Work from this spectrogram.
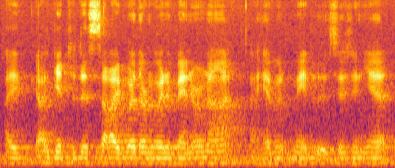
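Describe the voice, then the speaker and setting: A man speaking candidly to a meeting of caregivers, hesitant, with many pauses and fillers. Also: on the low side, monotone. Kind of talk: personal talk to a small group. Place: meeting room with a group of about 45 people. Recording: roomy, noisy meeting-room recording.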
